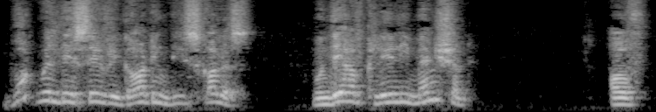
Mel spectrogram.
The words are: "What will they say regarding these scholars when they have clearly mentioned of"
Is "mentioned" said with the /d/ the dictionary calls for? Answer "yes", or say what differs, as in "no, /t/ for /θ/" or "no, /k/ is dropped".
yes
